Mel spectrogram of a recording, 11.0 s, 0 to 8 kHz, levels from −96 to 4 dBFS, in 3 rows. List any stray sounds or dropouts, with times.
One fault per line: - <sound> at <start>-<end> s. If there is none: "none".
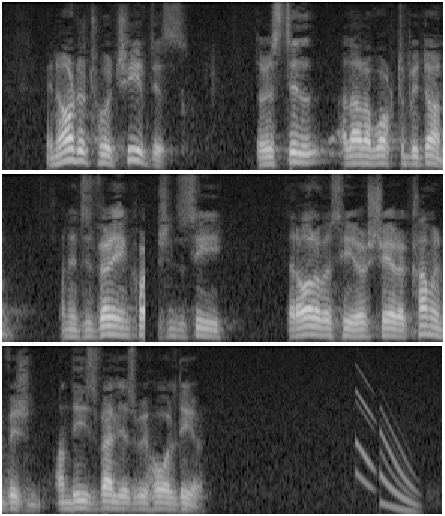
- dropout at 4.9-5.0 s
- chirp at 10.3-10.9 s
